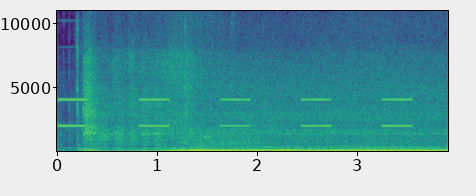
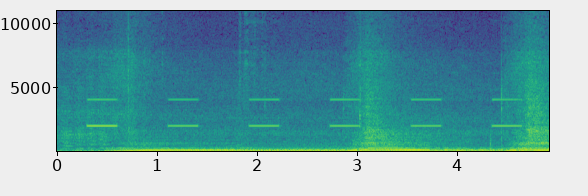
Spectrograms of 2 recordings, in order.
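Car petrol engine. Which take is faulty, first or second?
second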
